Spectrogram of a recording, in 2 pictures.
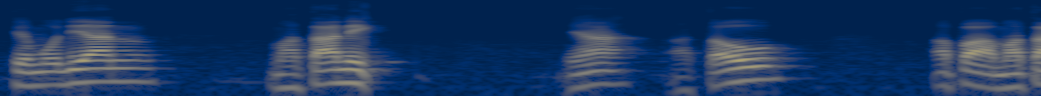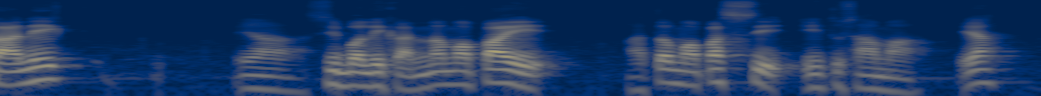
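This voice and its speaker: A male teacher giving a language lesson, slowly going through word pairs and often adding "ya". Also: mid-range voice, clear, resonant tone, narrow, tinny audio. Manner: slow, repetitive word-by-word explanation with frequent "ya".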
